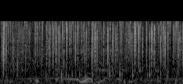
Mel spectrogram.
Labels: {"label": "biophony, cascading saw", "recorder": "SoundTrap 600 or HydroMoth"}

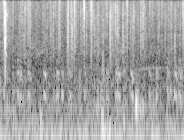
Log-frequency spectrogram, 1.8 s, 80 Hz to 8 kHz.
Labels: {"label": "anthrophony, mechanical", "recorder": "SoundTrap 300"}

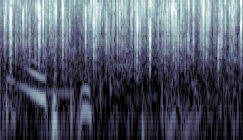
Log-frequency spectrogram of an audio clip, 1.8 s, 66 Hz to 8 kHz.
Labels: {"label": "biophony, cascading saw", "recorder": "SoundTrap 600 or HydroMoth"}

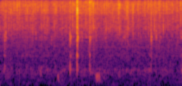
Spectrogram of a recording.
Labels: {"label": "ambient", "recorder": "HydroMoth"}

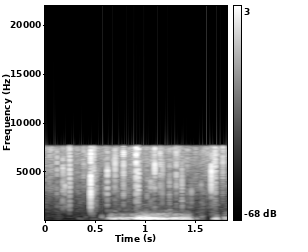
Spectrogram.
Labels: {"label": "biophony, growl", "recorder": "SoundTrap 600 or HydroMoth"}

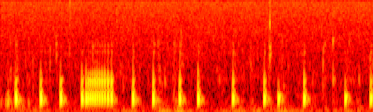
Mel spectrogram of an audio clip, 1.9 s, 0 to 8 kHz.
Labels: {"label": "biophony, knock croak", "recorder": "SoundTrap 300"}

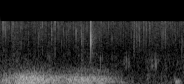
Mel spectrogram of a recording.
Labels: {"label": "biophony, growl", "recorder": "SoundTrap 500"}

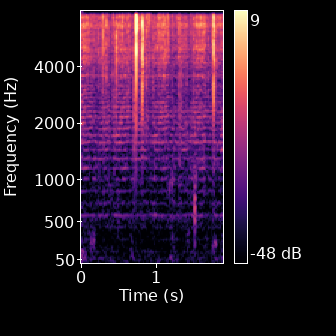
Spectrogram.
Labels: {"label": "anthrophony, boat engine", "recorder": "SoundTrap 300"}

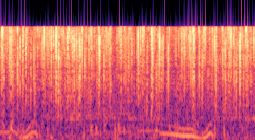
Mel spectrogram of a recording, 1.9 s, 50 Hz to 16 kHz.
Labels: {"label": "biophony, cascading saw", "recorder": "SoundTrap 600 or HydroMoth"}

